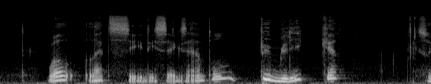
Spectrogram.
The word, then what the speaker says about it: public: Public. So you can see that you've got this final C and then you pronounce it, hein?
